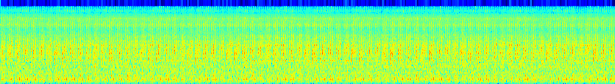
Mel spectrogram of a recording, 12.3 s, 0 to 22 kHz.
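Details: Land Rover 2.5 naturally aspirated diesel, cold start with some glow plug: uneven, lumpy idle around two beats a second, one cylinder dropping out; misfire, cause not yet found, later traced via thermal camera and injector spray testing.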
